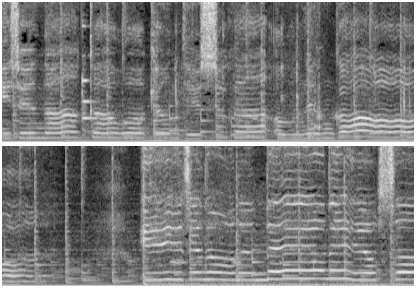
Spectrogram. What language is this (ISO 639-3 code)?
kor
